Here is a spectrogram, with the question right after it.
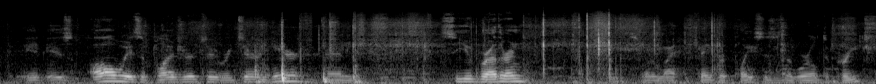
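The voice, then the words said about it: Scratchy, hoarse throat. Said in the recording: “excuse my voice. ... all I have left is a scratchy throat”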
